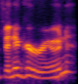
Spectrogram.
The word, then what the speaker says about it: vinegaroon: past it so the vinegaroon so it's spelled like the word vinegar with o-o-n it sounds like the name of a pirate ship or something but it's the name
